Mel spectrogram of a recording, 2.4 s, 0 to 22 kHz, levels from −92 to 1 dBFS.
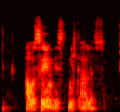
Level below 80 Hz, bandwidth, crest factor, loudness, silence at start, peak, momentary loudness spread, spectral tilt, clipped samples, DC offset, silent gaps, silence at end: -76 dBFS; 12.5 kHz; 20 dB; -35 LUFS; 0.05 s; -18 dBFS; 15 LU; -3.5 dB/octave; under 0.1%; under 0.1%; none; 0.35 s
